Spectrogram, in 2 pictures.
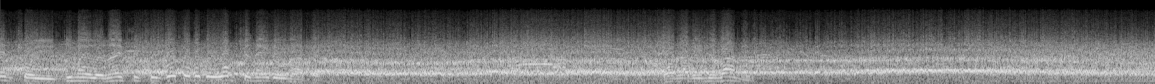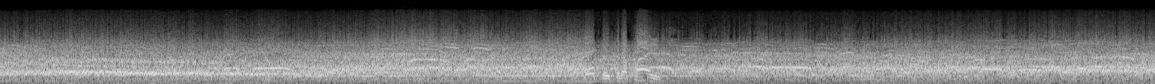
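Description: A large crowd chants and sings loudly in an open stadium.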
